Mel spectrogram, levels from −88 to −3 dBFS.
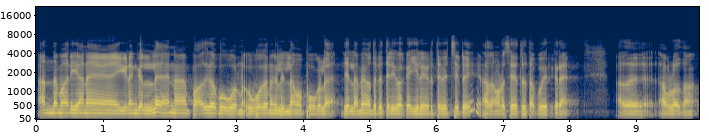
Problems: none marked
